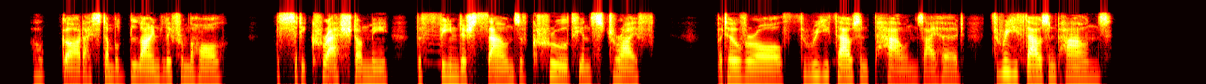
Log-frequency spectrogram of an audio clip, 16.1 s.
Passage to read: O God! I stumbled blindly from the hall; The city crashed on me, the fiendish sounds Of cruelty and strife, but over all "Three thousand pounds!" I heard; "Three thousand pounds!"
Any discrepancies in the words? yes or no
no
